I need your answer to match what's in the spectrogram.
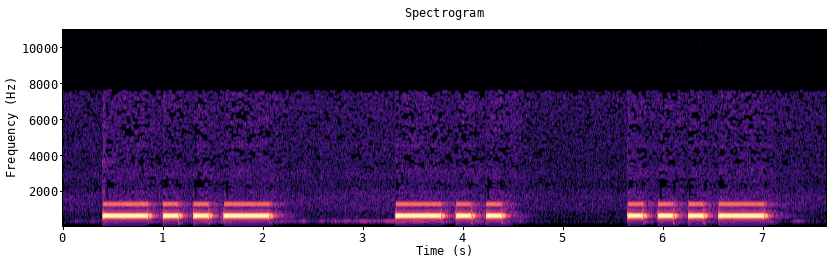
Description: Morse code, heard as a keyed tone, about 8 wpm, 650 Hz. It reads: X D V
